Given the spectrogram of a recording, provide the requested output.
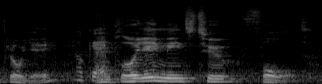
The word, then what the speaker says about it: ploye: know no no okay so in french it's actually ployee okay employee means to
